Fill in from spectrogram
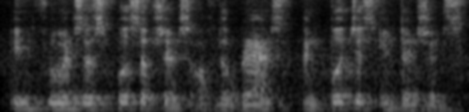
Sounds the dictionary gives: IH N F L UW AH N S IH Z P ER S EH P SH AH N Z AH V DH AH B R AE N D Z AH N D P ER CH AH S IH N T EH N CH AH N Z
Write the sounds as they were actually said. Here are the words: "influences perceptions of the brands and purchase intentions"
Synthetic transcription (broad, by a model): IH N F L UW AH N S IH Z P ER S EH P SH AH N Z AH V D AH B R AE N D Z AH N D P ER CH AH S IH N T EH N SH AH N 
